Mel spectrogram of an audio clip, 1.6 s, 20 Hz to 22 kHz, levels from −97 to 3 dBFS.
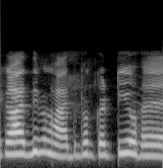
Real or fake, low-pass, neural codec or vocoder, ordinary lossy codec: real; 7.2 kHz; none; none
